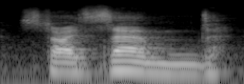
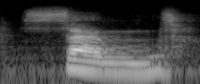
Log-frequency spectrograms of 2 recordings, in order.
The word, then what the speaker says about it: Streisand: down Barbara Streisand, and Streisand, I've been told by the fans, not Sand, but it depends on your colloquialism, pronunciation, and if you're from America or England, and if you're an English upbringing like I have, how you pronounce one's name.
